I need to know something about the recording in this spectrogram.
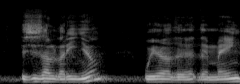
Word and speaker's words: Alvarinho: Um I don't want to uh mispronounce Balasto Tanat um Alberino. Alvarinoho. It will start with a with a white wine. Yeah, it's this is Alvarinho.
